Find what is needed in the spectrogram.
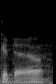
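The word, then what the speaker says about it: Godot: Yeah, I say go do GDO cuz it's like go and then dot. So I just keep wanting to say go do but it's supposed to be pronounced GDO and I'm just like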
